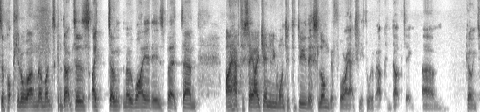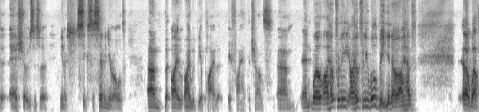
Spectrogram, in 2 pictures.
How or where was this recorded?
video call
